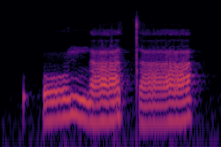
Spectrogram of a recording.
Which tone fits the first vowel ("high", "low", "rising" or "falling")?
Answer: rising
